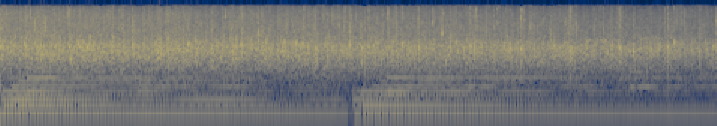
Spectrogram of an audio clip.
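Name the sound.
audience applauding loudly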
